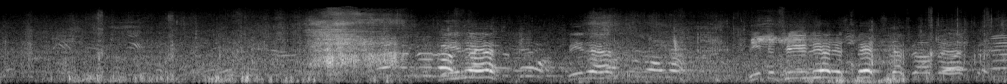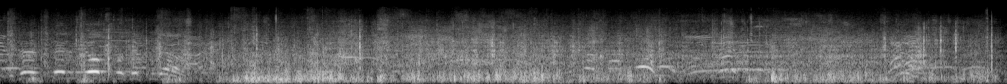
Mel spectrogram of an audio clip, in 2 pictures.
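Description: Ice skates scrape and swish on the ice.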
